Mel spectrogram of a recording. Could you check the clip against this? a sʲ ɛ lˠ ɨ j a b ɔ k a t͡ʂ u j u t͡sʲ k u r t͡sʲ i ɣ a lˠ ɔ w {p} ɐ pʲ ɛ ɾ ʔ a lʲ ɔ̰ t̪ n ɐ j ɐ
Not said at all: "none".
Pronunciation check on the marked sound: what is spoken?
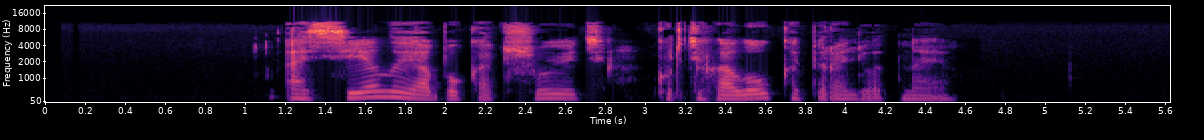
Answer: k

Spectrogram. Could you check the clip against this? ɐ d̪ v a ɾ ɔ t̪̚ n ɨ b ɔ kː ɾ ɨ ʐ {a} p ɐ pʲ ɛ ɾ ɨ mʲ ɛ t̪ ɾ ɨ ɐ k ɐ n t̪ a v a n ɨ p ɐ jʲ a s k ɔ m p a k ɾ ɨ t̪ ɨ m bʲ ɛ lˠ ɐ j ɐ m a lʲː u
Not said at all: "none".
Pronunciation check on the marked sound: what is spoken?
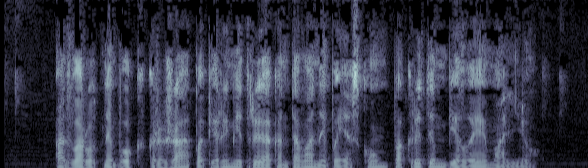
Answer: a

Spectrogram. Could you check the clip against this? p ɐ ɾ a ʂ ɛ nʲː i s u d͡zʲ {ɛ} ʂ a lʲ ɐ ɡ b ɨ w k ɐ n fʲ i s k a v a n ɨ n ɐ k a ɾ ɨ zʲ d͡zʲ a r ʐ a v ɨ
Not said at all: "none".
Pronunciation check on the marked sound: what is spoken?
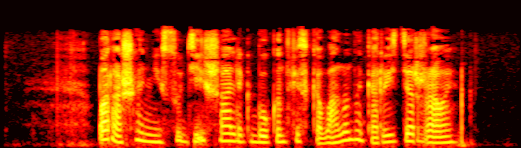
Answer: i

